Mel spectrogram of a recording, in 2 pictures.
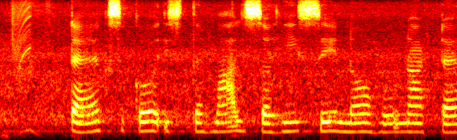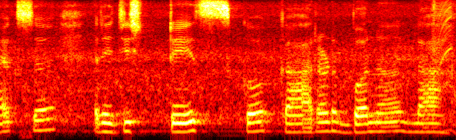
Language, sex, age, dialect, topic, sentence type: Bhojpuri, female, 31-35, Western, banking, statement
